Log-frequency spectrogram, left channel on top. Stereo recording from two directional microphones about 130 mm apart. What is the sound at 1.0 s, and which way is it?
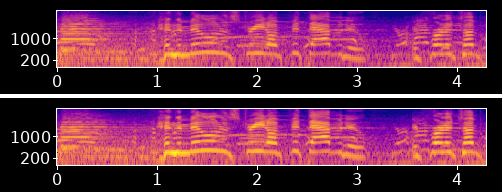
Speech, 45° right (ahead or behind).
